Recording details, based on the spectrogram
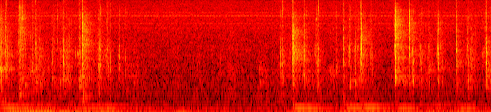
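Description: Steady typing on a computer keyboard, close and continuous with irregular key clicks over a faint low hum, no talking.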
